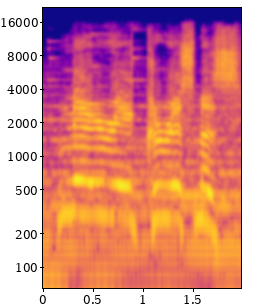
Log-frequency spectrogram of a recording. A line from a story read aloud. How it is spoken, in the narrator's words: shouted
